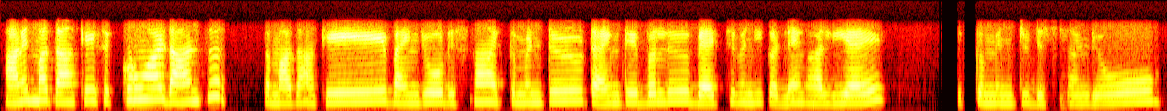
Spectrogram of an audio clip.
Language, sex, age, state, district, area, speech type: Sindhi, female, 45-60, Rajasthan, Ajmer, urban, conversation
